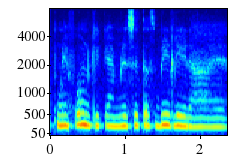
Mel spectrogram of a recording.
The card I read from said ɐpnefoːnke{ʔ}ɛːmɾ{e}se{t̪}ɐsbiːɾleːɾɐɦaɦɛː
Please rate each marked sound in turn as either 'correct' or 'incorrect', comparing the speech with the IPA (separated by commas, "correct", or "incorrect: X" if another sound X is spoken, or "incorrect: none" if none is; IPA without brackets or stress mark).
incorrect: k, correct, correct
